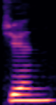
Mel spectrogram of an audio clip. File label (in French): "juan1", chinois; Cours-de-Chinois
